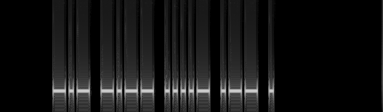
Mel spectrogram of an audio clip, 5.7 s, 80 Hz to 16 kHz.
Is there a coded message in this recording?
Yes: Morse code from 0.8 to 4.1 s, heard as a keyed tone, about 19 wpm, 700 Hz. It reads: KY4WE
